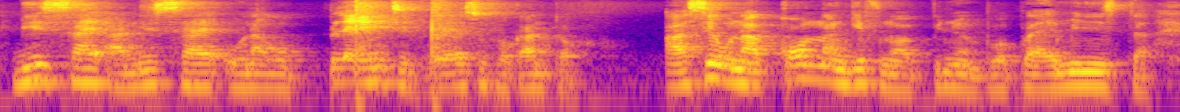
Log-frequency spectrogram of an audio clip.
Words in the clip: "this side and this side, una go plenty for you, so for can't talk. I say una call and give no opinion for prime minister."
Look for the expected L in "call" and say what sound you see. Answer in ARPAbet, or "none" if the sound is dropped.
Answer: N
